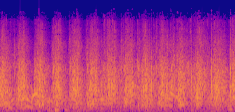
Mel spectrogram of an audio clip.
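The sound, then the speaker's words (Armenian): Stormy applause greets the Gyumri mayor at a book presentation as he is escorted onto the stage. Loud crowd clapping falls into a fast, rhythmic unison beat, with the hands pulsing together throughout. “Մշակույթի գործիչների ելույթներից հետո երբեր տհասավ Գյումրու քաղաքապետ Վարդան Հուկասյանին, նրան բեմ ուղեկցեցին բուրըն ծափահարություններով։”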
